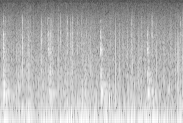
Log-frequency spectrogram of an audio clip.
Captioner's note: clock ticking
